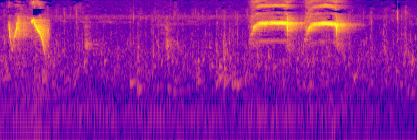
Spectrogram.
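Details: Bar-winged prinia female calling the male: a quick pair of high downslurred chips, then two short clear high whistles about half a second apart.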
